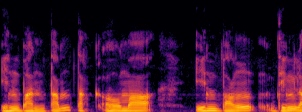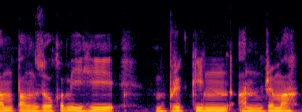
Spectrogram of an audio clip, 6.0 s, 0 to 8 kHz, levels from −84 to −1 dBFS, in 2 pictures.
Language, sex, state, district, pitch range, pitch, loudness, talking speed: Mizo, male, Mizoram, Aizawl, 110-120 Hz, 115 Hz, -17 LUFS, 180 wpm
